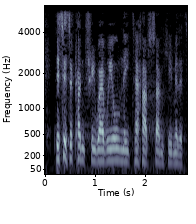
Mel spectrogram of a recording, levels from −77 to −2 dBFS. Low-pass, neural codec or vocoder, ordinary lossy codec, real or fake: 5.4 kHz; none; none; real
